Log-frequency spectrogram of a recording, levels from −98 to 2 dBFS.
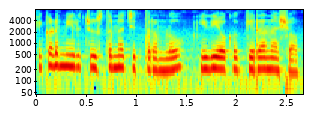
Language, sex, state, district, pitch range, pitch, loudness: Telugu, female, Telangana, Hyderabad, 210-235 Hz, 215 Hz, -14 LUFS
